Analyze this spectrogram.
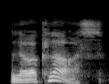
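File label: "lower-class", British English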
